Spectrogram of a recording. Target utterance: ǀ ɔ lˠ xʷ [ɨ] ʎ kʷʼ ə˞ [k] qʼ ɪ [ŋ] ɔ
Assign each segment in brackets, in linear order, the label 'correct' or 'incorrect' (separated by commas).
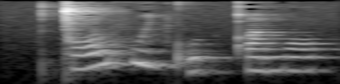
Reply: incorrect, correct, correct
